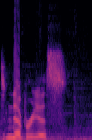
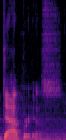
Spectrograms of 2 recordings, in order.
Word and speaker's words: Dabrias: If there's any historical records on that in this shop, I believe you mean Dabrias. Yes, Dabrias. You are absolutely correct. I've been saying it wrong the whole time.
